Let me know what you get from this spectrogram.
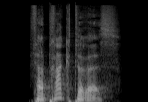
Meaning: strong/mixed nominative/accusative neuter singular comparative degree of vertrackt
- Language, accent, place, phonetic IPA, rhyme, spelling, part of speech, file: German, Germany, Berlin, [fɛɐ̯ˈtʁaktəʁəs], -aktəʁəs, vertrackteres, adjective, De-vertrackteres.ogg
